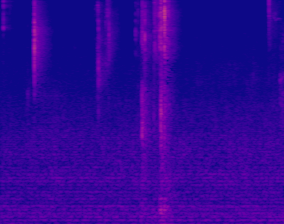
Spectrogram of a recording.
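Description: Faint handling noises on a work mat: a few short soft clicks and rustles, one about half a second in and a small cluster a little after two seconds, as a roll of electrical tape and a taped battery pack are picked up and moved.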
